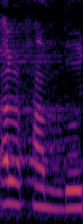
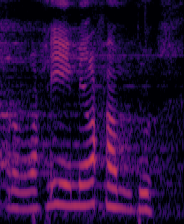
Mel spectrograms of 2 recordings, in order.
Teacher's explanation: jika di permulaan kalam hamzahnya dibaca alhamdulillah, jika di tengah kalam hamzahnya tidak dibaca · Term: Hamzah wasal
